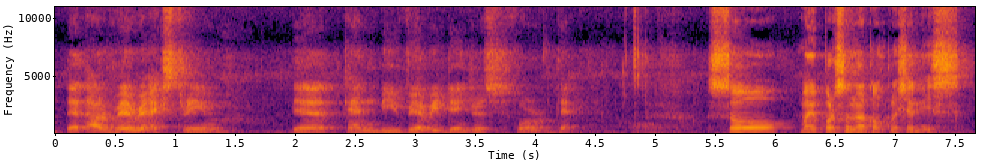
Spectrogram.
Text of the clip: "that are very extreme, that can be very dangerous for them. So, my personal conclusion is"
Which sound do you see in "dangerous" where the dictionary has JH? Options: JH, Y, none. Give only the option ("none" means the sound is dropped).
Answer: JH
